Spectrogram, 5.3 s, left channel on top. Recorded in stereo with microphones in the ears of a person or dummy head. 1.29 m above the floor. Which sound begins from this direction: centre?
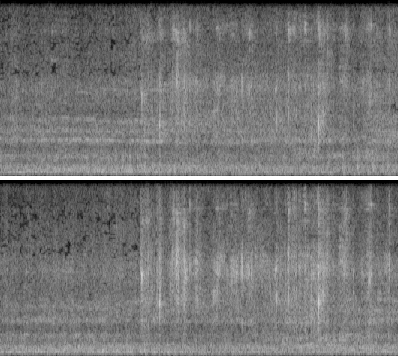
Keys jangling, at 1.9 s.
